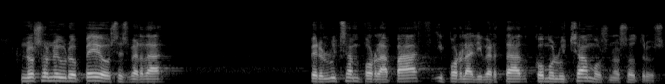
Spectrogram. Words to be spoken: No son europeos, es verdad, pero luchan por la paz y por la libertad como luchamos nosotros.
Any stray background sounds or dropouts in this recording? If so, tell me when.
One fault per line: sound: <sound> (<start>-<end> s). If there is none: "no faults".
no faults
